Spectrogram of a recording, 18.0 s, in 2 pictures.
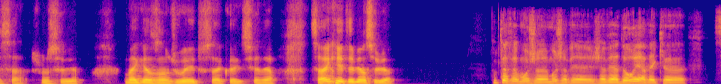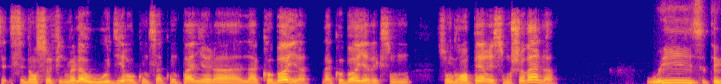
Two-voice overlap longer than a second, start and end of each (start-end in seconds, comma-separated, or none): none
